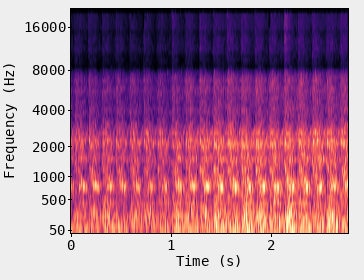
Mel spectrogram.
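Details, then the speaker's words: Diesel cranking after oil cooler, EGR cooler, dummy plugs and STC fitting work, four gallons of oil in it; slow even pulses about 3.5 per second, no catch; owner suspects low batteries — slow cranking. "We're just gonna crank it for a little bit. It's gonna take a minute for it to start. Sounds like the batteries are a bit low."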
